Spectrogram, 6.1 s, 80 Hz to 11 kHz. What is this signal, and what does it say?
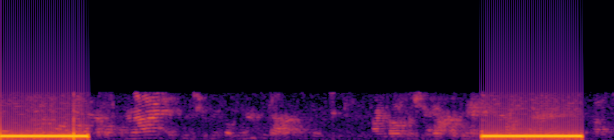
Ringback tone (Europe, 425 Hz), with speech.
